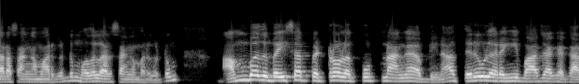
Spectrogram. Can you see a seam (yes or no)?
no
